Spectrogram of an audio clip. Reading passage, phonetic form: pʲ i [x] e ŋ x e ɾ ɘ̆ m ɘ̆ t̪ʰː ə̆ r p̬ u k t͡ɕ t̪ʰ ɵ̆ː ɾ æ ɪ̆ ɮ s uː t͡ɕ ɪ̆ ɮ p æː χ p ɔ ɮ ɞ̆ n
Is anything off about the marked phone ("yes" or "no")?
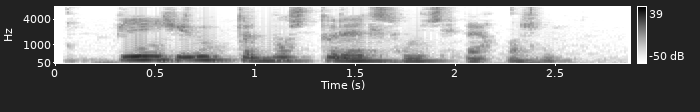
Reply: yes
